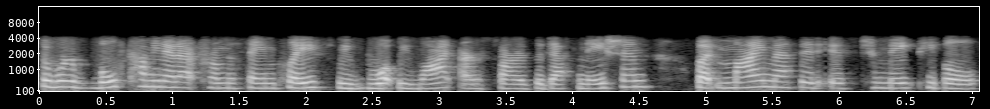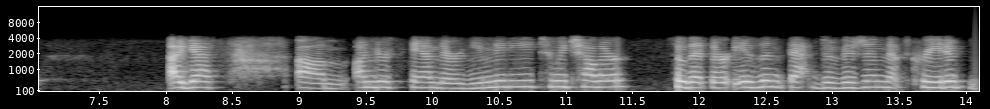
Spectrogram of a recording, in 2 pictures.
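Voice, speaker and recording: Woman, thin phone-like audio, earnest interview guest, conversational, reflective, halting delivery, rephrases as she goes. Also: on the high side, steady tone. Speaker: interview guest, spiritual video creator. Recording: tinny phone-like call audio.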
